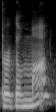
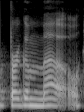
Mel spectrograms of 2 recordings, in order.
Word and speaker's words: bergamot: Is it bergamot or bergamot? So you spell it BERGAMOT. And I've heard it pronounced both ways. So I kind of will use both interchangeably, just depending on how I feel like saying it.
